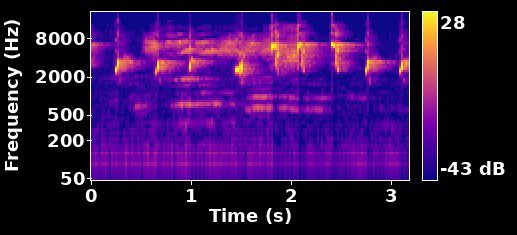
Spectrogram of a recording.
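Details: Horsfield's bush lark singing lure in 'gacor super roll tembak' style, meant to trigger other kept birds into song: sharp descending whistled notes repeated roughly three times a second, with a thin high trill behind and a low electrical hum.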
